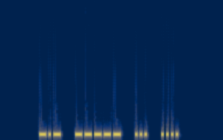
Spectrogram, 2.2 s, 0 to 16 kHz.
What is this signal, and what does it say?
Morse code, heard as a keyed tone, about 52 wpm, spaced as for 36 wpm, 700 Hz. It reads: K0SH
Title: USA Call Signs - 2x Character Spacing - 50wpm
